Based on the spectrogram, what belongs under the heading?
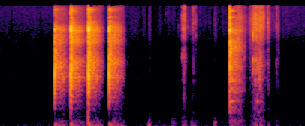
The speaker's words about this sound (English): That sounded like a knock at the door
